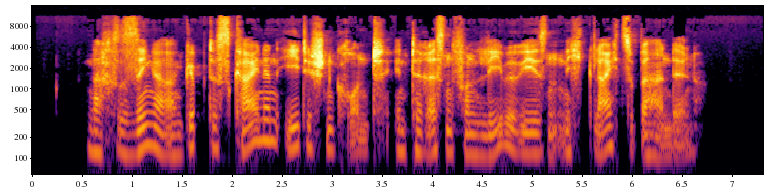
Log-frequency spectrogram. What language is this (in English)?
German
